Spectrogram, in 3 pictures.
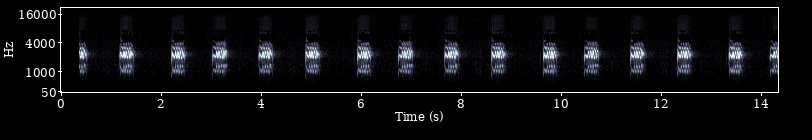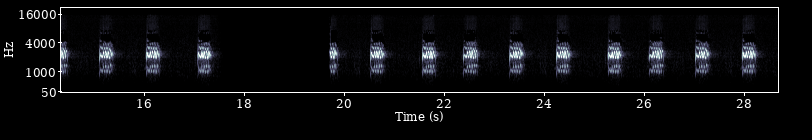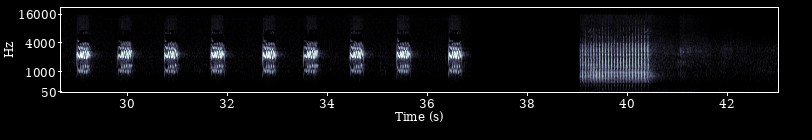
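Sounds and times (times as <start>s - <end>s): woodpecker calling: 1.2s - 1.5s, 2.2s - 3.4s, 6.8s - 7.1s, 9.6s - 10.8s, 25.3s - 26.4s, 29.0s - 30.2s, 32.7s - 34.8s, 35.4s - 35.7s, 36.4s - 36.8s, 39.0s - 41.3s.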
